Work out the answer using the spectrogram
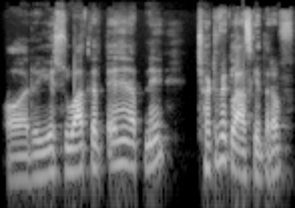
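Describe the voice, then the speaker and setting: A man's voice: mid-range voice, lively intonation, normal speed, mellow. A young man teaching an exam-prep grammar lesson with a north Indian Hindi accent, asking each question and then repeating the answer for drilling. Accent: Hindi-speaking north Indian.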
